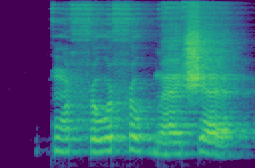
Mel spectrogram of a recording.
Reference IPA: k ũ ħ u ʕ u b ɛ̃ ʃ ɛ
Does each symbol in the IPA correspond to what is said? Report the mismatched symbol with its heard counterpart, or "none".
ʕ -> ħ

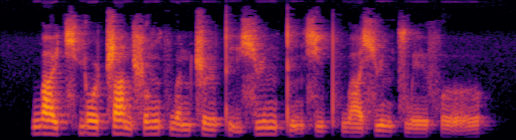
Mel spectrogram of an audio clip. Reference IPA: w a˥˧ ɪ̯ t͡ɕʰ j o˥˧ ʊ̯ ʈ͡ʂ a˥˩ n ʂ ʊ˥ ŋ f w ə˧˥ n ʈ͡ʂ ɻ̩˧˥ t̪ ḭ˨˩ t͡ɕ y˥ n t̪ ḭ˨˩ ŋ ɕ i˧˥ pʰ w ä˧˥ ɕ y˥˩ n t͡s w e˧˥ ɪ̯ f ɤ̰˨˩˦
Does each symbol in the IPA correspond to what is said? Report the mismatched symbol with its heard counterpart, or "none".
t͡ɕ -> ɕ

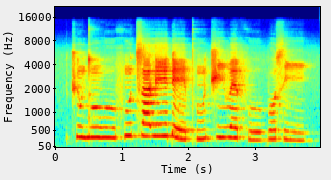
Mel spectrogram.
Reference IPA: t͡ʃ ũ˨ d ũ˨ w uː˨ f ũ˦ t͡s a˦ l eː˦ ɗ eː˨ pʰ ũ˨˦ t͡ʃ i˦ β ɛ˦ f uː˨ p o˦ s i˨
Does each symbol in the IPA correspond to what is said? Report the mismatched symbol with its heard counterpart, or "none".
none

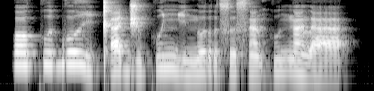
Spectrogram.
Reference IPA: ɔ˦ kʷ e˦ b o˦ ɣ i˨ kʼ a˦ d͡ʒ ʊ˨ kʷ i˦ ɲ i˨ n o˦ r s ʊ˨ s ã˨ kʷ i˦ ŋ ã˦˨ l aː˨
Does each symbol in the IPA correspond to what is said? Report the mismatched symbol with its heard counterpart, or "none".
none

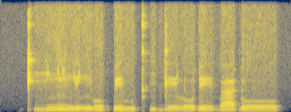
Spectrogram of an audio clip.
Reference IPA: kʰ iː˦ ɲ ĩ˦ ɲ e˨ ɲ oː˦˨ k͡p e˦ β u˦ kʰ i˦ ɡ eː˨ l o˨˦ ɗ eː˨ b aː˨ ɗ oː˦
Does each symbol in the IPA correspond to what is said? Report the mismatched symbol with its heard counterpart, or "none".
none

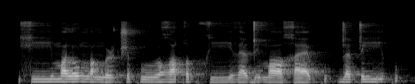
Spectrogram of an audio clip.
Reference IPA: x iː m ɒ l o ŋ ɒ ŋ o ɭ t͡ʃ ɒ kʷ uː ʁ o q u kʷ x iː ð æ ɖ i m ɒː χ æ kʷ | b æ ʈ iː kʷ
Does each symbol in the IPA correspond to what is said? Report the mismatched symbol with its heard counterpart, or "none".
b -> ɖ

